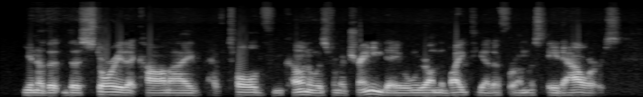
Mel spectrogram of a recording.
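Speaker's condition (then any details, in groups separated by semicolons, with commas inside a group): No condition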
